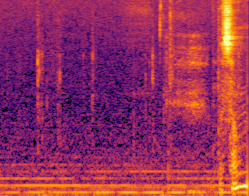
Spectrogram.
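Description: One brief adult cough near the end, over steady room hum and faint keyboard clicks.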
